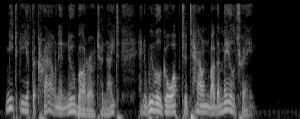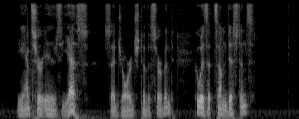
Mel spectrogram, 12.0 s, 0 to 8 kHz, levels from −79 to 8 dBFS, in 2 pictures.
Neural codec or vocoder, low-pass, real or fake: none; 7.2 kHz; real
